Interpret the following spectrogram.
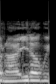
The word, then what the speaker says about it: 来: 그래서 중국어의 오다라는 말은 한국어의 올레를 풀어서 라이라고 읽는데요.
